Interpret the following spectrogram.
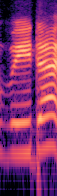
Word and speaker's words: Vayda: Okay, so Veda is spelled as Vayda.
